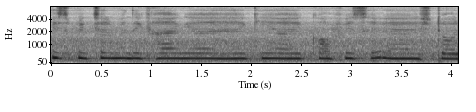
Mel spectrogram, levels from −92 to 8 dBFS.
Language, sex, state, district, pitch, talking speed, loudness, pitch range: Hindi, female, Uttar Pradesh, Shamli, 260 Hz, 190 wpm, -12 LUFS, 255-270 Hz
